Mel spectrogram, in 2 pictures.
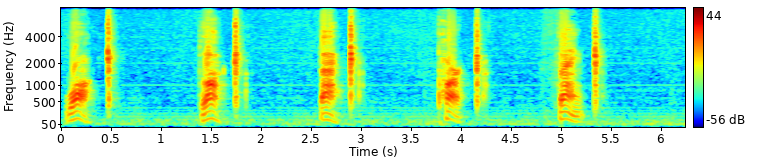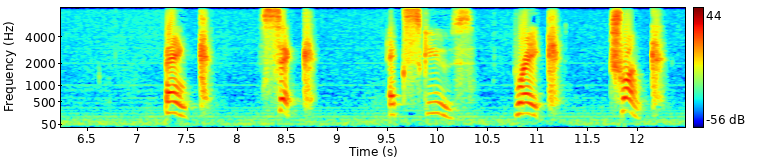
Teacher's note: the unvoiced tongue back plosive consonant with the tongue in the GE position let the tongue spring away in the soft unvoiced click of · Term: K drum beat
